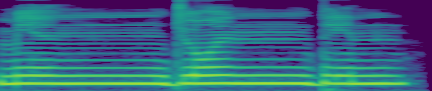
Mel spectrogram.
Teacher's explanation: کلمت من کے آخری میں نون ساکن ہے پھر حرف الجیم ہے کلمت جندن. جیم حروف الاخفاء میں سے ہے تو ہم یہ حکم کو غنہ کے ساتھ ادا کریں گے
